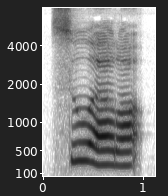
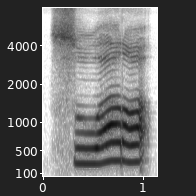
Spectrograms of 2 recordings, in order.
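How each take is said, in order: First: Suwara with a light, thin S; letter sin. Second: Suwara with a heavy emphatic S; letter sad. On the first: Teacher contrasts two letters for students, suwara with light S. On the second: Teacher contrasts two letters for students, Suwara with heavy S. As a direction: say Suwara slowly, thick rounded S. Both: Shown as a demonstration. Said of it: "Perbandingan antara huruf so dan huruf sa".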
